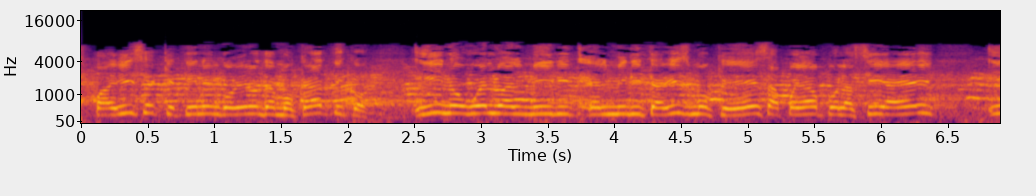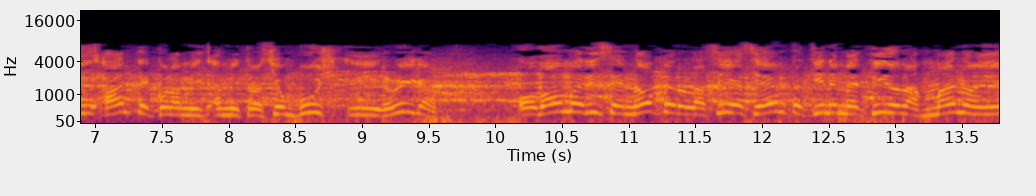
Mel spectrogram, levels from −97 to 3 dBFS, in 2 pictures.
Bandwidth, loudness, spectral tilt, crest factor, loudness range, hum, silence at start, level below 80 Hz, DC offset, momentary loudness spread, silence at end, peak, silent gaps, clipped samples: 8.2 kHz; -16 LUFS; -3.5 dB/octave; 14 dB; 1 LU; none; 0 s; -44 dBFS; under 0.1%; 3 LU; 0 s; -2 dBFS; none; under 0.1%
